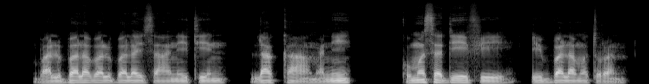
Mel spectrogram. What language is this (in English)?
Oromo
